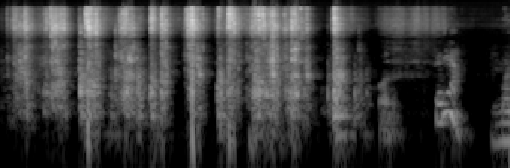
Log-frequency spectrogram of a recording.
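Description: Semolina (rava) dry-roasting in a pan, a utensil scraping and stirring it in quick, uneven strokes that sound close and fairly loud, thinning to softer clinks near the end, with a voice talking over it.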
